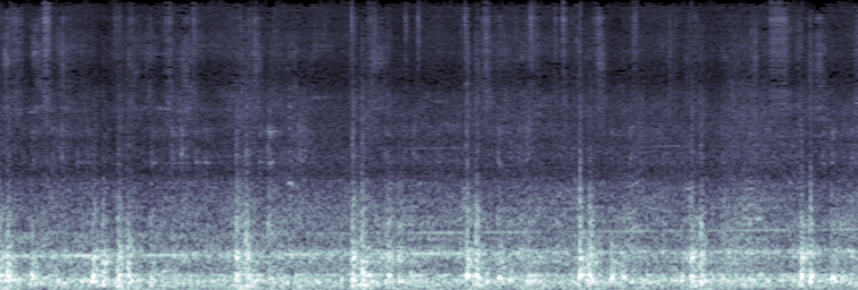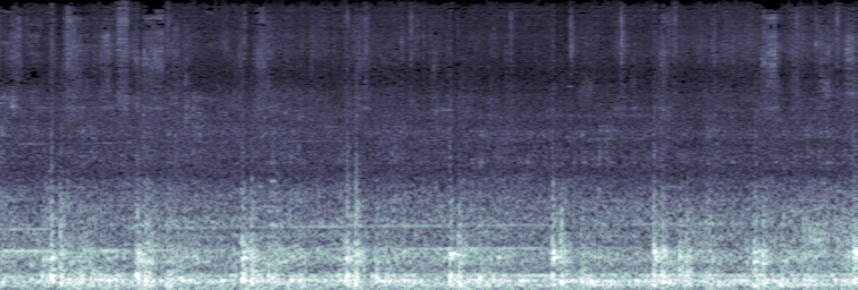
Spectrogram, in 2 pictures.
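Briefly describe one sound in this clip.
A train rumbles steadily along the track from inside a carriage.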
